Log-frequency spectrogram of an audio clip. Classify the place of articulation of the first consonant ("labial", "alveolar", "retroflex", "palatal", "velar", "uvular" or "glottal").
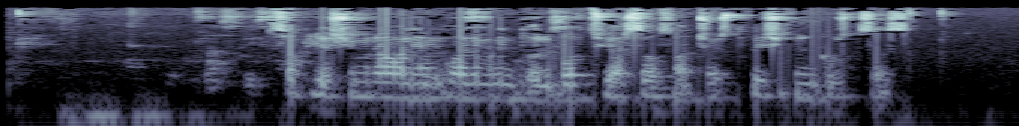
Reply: labial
